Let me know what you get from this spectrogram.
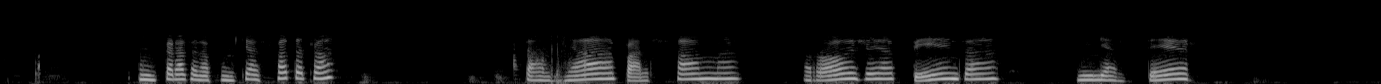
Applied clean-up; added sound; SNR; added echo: neural separator model SepFormer DNS4.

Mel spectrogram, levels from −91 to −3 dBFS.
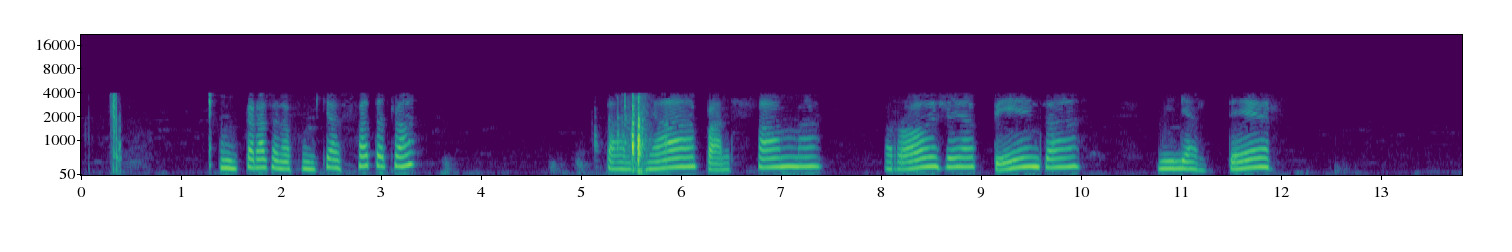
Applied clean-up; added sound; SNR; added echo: none; Telephone; -3 dB; none.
